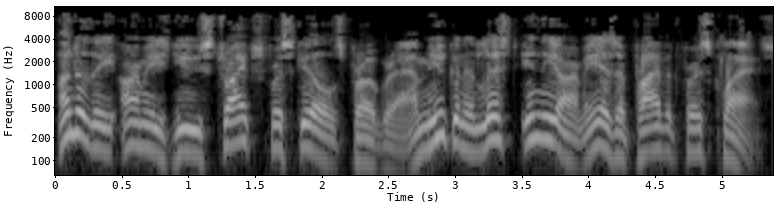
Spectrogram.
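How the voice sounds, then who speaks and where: A man's voice: medium pitch, sing-song, moderate pace, mellow, no room sound. An American man reading scripted announcements as a radio host. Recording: dull band-limited vintage radio recording.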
